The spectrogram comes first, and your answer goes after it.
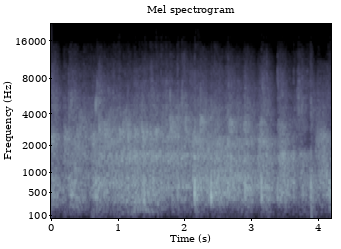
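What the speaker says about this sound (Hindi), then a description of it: "आप सभी उनका तालियों के साथ स्वागत करें।" An audience claps steadily to welcome a speaker at a self-defence workshop held at a university science centre, a dense continuous patter of many hands with a few sharper claps, no voices over it.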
